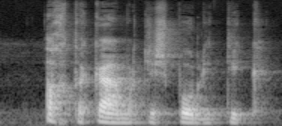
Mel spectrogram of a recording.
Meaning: backroom politics
- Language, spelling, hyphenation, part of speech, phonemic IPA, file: Dutch, achterkamertjespolitiek, ach‧ter‧ka‧mer‧tjes‧po‧li‧tiek, noun, /ˈɑx.tər.kaː.mər.tjəs.poː.liˌtik/, Nl-achterkamertjespolitiek.ogg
